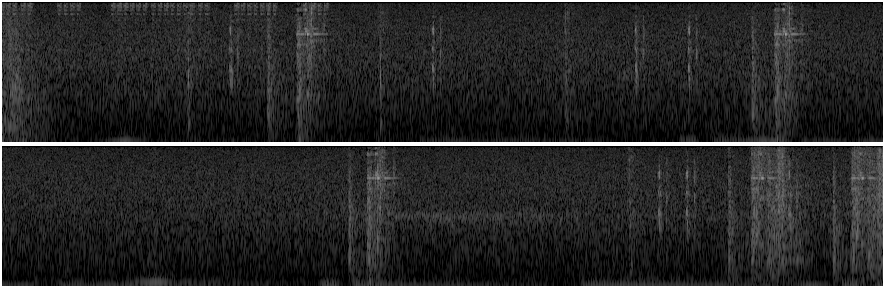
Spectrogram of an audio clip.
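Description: Game menu clicks and chimes sound as selections are made.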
